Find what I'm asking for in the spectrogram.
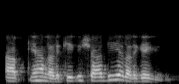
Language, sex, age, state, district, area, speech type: Urdu, male, 18-30, Delhi, East Delhi, urban, conversation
